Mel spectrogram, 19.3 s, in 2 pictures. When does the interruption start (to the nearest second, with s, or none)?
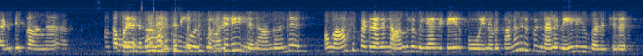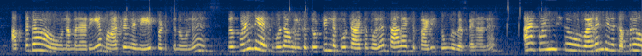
2 s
